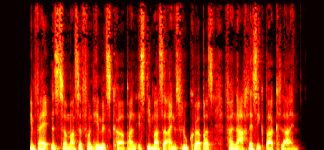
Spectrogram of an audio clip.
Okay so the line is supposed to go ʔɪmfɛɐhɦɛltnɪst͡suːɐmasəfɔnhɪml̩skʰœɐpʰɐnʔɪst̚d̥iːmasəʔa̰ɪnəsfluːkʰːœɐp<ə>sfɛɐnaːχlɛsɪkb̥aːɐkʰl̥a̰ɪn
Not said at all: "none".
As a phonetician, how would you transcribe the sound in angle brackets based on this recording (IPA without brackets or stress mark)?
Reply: ɐ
